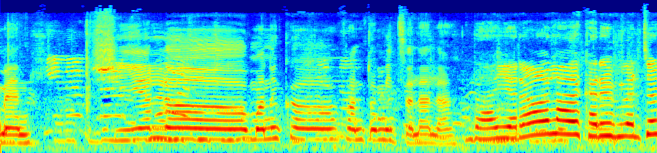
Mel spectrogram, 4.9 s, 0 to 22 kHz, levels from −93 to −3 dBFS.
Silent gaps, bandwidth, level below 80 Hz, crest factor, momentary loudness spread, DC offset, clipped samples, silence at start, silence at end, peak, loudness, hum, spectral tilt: none; 18.5 kHz; -52 dBFS; 14 dB; 10 LU; under 0.1%; under 0.1%; 0 s; 0 s; -2 dBFS; -16 LUFS; none; -3 dB/octave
